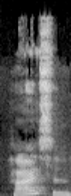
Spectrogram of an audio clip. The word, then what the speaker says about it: heißen: So this EI is pronounced I, like an Einstein, and then this IE is pronounced E, like in Liebe.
